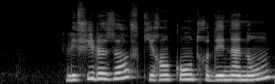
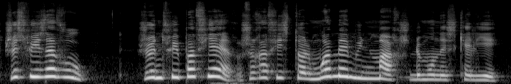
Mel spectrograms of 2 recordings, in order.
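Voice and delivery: loud, much higher shout; calling out; 6 semitones higher, 7 dB louder than usual. Acted. Grandet shouts a greeting to his friends from the stairs, loud. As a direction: call out to greet the guests. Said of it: "cria Grandet".

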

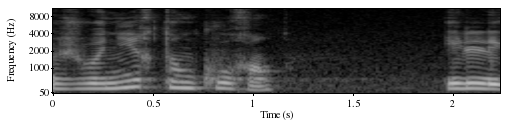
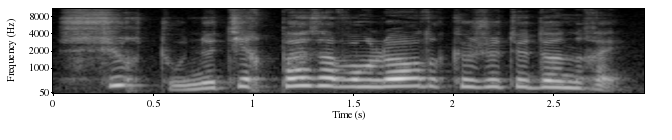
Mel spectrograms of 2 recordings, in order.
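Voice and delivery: higher, louder insistent order; firm warning; 5 semitones higher, 6 dB louder than usual. Acted. Corporal leaving Fabrice, loud firm warning. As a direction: drive the point home.

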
